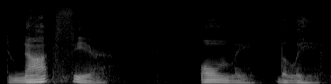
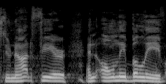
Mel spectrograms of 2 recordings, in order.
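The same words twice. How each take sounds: First: Soft, slow and much softer; Jesus quietly comforting the father, softly; gentle reassurance. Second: Said in the usual way. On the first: Retold or imitated. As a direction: lay it down tenderly, word by word. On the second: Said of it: "both of these commands".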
